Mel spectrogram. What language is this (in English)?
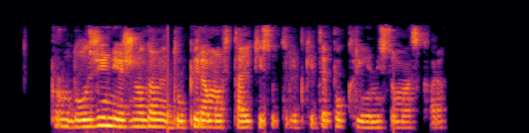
Macedonian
